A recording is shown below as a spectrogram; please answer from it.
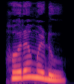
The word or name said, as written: ಹೆರ್ಮಾಡಿ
